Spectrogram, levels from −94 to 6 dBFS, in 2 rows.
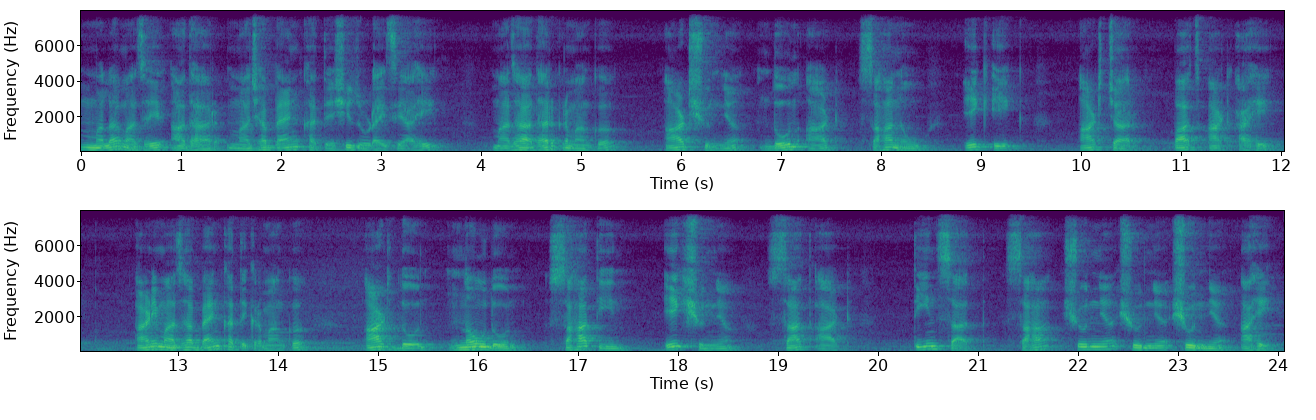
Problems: none marked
